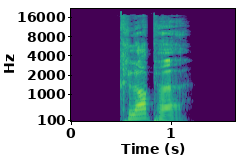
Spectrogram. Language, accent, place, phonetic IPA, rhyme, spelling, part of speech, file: German, Germany, Berlin, [ˈklɔpə], -ɔpə, kloppe, verb, De-kloppe.ogg
- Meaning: inflection of kloppen: 1. first-person singular present 2. first/third-person singular subjunctive I 3. singular imperative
